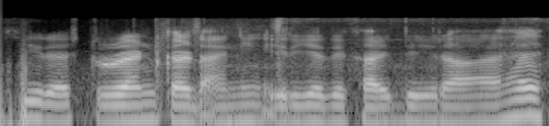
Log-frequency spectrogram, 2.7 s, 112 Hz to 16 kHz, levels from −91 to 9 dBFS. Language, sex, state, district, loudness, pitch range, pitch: Hindi, male, Uttar Pradesh, Lucknow, -19 LUFS, 125-130 Hz, 125 Hz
